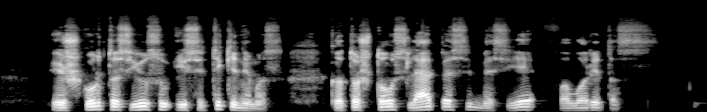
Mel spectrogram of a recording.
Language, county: Lithuanian, Marijampolė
